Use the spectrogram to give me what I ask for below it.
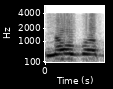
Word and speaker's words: Novah: You can find me on Facebook at Adisa Nova Most Win Hearts. Nova is spelled N-O-V-A-H.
